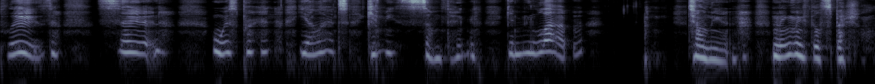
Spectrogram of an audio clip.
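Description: A woman voicing an unstable, possessive female lover in an audio roleplay, speaking in a breathy, often whispered voice. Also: high-pitched, warm tone, no room sound, studio quality. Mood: desperate pleading. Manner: slow, intimate delivery that swings to desperate pleading.

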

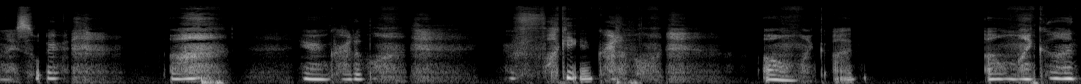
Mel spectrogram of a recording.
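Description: Breathy, whispering woman, slow and intimate. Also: fairly high pitch, darkish tone, dry recording. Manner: slow, intimate, teasing, sighing. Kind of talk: intimate erotic audio roleplay, ASMR-like whispering.

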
